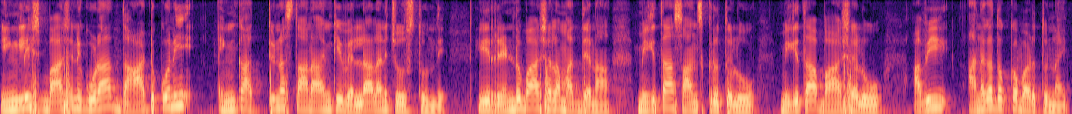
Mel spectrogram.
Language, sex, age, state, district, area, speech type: Telugu, male, 18-30, Telangana, Ranga Reddy, urban, spontaneous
